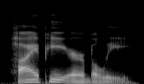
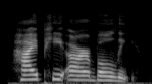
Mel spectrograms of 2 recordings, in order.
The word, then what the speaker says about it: hyperbole: The common mistake is failing to sound the final e. People treat it like the silent e in table. However, hyperbole is a four-cllable word. It's pronounced hyperbole with that final e clearly sounded out.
